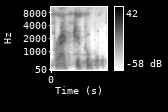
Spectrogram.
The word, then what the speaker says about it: practicable: But the stormwater you do discharge has to be controlled to the maximum extent practicable. 4 syllables, practicable, meaning it's achievable with readily available means.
